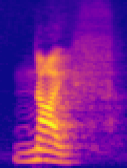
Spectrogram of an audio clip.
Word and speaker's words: knife: Knife.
